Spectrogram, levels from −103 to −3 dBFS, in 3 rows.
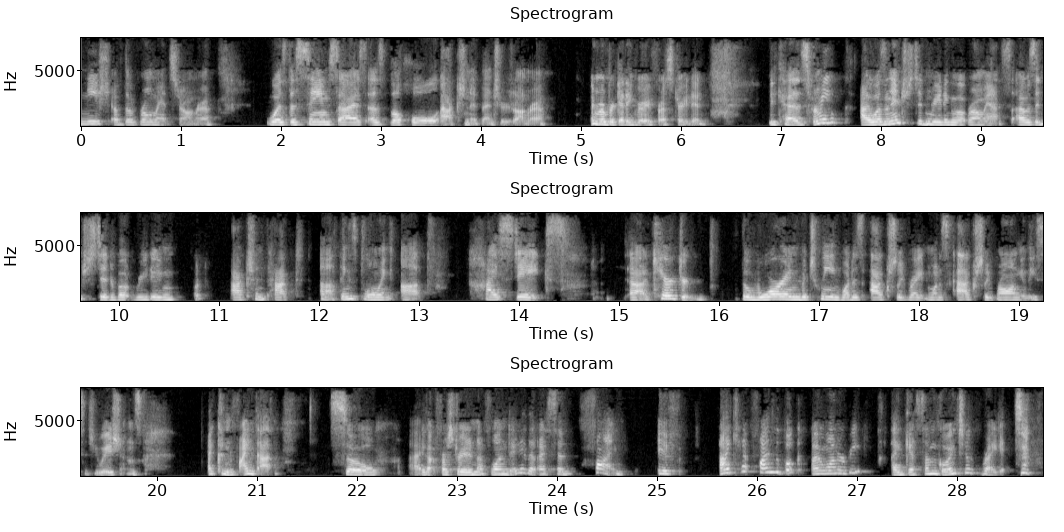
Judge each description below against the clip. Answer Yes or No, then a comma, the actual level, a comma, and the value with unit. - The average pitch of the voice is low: No, high, 210 Hz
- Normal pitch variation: Yes, average, 3.8 semitones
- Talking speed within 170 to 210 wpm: Yes, average, 190 wpm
